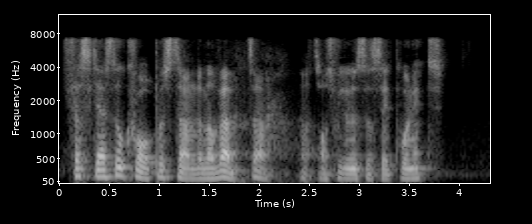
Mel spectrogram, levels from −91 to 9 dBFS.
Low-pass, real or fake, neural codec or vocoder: 7.2 kHz; fake; codec, 16 kHz, 1.1 kbps, Voila-Tokenizer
